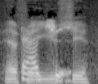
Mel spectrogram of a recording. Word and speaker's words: Fauci: Yesterday, during the national presser, Anthony Fauci, is that how you pronounce it, his name? – Fauci.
